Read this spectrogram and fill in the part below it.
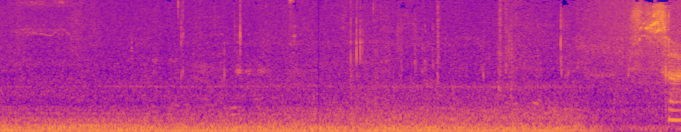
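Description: A car engine and road noise rumble steadily from inside a moving car.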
